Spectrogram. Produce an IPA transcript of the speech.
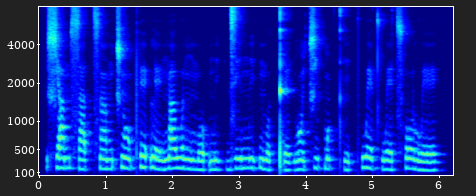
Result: ɕ a˧ m s a˨ t̚ s ã˧ m t͡ɕ ɔ̃˥˧ pʰ e˦ ʔ l e˨˩ ŋ a˦ w ə˧ ŋ m o˨ ʔ m i˨ k̚ d͡z i˧ m i˦ ʔ n̪ o˨ t̚ kʰ e˨˩ ɡ ɔ̃˧ t͡ɕ i˦ p̚ ɔ̃˦ k̚ t̪ʰ i˨ ʔ pʰ w e˥˧ t̪ʰ w e˧ t͡sʰ o˦ l w e˧

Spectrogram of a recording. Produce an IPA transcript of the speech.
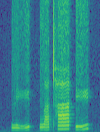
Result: l y˨˩˦ | w ä˧˥ t̪ʰ ä˥ | y˧˥

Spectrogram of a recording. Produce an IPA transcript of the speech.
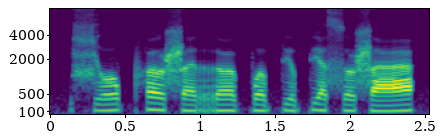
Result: ɕ ɤ pʰ œ ʂ ɛ r œ p ə pʲ ə pʲ æ s œ ʂ æ

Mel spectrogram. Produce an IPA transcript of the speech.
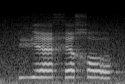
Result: vʲ æː h ɛ χ ɔ

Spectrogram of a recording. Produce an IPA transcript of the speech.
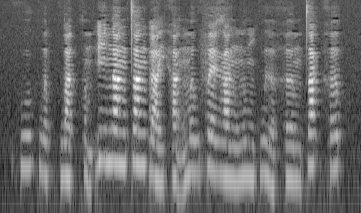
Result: h w u˨˦ k w ə˨˩ p̚ h w a˨˩ t̚ k ə̰˧˨ m ɗ i˧ n a˧ ŋ t̪ a˧ ŋ ɗ a˨˩ j h a̰˧˨ ŋ m ə˨˩ w f ɛ˨˩ ɣ a˨˩ ŋ n u˨˩ ŋ k w ɨ˧˩ ə̯ h əː˨˩ m t̪ a˦˥ k̚ h ə˦˥ p̚

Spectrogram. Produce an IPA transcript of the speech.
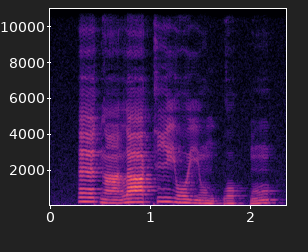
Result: ɛ˧ ɡ ã˨ l a˧ k i˦ j o˧ j ũ˨ ɡ͡b o˨ k͡p ũ˨˦

